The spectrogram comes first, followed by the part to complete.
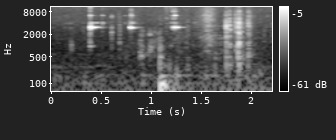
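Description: Ice cubes in a rocks glass clinking lightly as an iced cocktail is sipped: a few short clicks with brief glassy rings, and a soft low thump about a second in.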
